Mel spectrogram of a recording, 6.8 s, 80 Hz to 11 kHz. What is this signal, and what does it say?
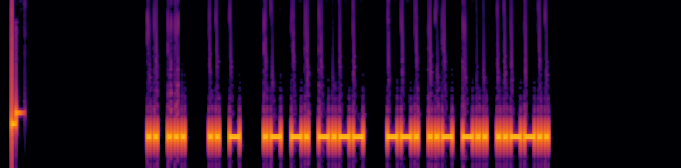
Morse code, heard as a keyed tone, about 36 wpm, 700 Hz. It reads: IS IT ANY GUD?
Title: Sentences from Top 200 Words and Abbreviations 35wpm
